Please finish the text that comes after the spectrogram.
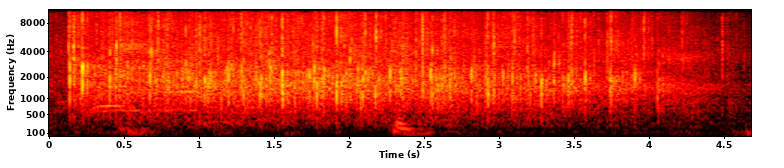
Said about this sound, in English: All right, show Hannah some love.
